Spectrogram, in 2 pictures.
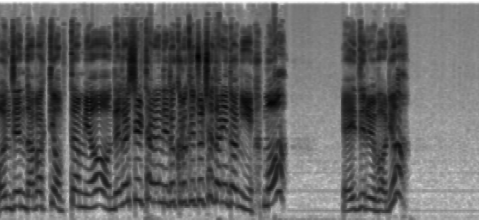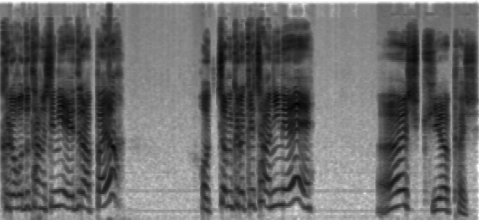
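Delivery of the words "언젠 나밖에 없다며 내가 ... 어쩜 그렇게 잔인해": high, furious, accusing outburst. Drama scene, a wife confronts the children's father about abandoning them: shouting. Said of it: "소리 좀 그만 질러".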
